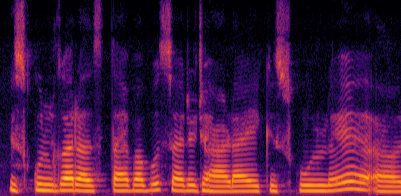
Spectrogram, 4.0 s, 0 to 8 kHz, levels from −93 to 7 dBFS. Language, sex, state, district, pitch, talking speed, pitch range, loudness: Hindi, female, Chandigarh, Chandigarh, 230 Hz, 195 wpm, 220-245 Hz, -16 LUFS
